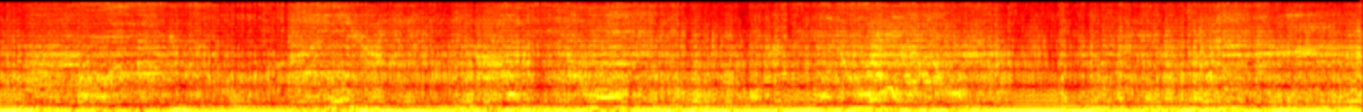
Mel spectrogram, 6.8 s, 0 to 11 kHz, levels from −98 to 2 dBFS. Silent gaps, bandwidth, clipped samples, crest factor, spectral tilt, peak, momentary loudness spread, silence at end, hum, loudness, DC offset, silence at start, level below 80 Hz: none; 10 kHz; under 0.1%; 14 dB; -4 dB/octave; -6 dBFS; 4 LU; 0 s; none; -21 LUFS; under 0.1%; 0 s; -24 dBFS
